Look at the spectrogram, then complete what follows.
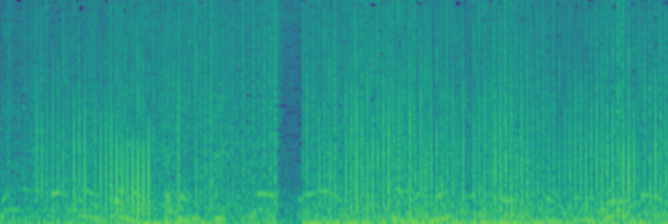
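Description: Steady rumble and hiss of a moving taxi cab heard from inside the cabin, engine and road noise, cutting out for a moment about two seconds in.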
